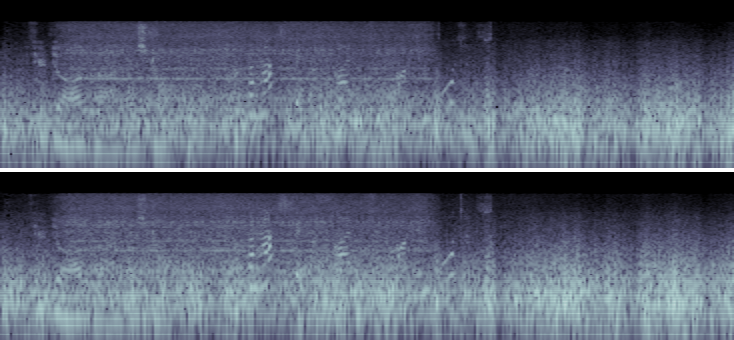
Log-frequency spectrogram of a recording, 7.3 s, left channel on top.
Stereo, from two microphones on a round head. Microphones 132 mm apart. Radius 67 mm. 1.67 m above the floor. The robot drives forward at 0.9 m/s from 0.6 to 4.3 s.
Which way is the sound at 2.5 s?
15° right (ahead or behind).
